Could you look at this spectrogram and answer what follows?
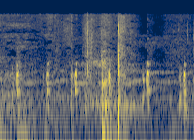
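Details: A broody hen settled on eggs to hatch chicks gives soft, low, muffled clucks, repeated steadily three or four times a second, over a faint background hiss.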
